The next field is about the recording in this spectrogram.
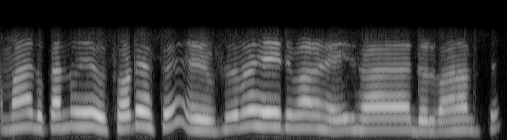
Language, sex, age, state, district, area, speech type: Assamese, female, 18-30, Assam, Charaideo, rural, conversation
